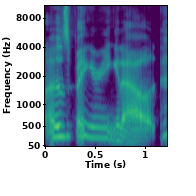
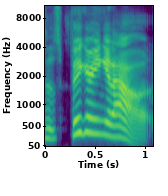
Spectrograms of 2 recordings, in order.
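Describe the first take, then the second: First: Fast, much softer mutter; muttered aside. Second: Said in the usual way. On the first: Real, not acted. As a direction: toss it off under your breath. Repeated line, muttered aside.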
